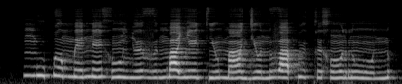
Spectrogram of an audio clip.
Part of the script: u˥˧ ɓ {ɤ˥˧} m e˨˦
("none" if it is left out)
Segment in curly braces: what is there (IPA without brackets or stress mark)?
ɤ˥˧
